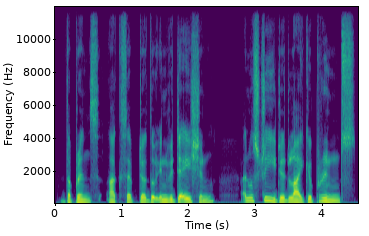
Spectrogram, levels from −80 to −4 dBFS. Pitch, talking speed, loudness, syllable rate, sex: 140 Hz, 145 wpm, -17 LUFS, 4.8 syllables/s, male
